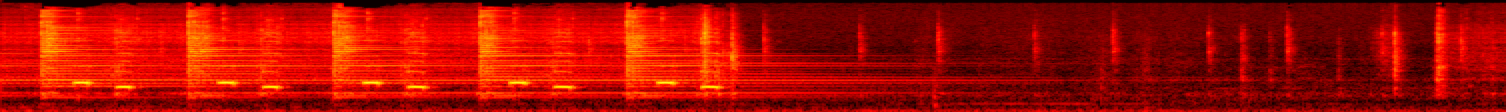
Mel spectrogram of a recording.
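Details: Modern cuckoo clock fitted with a brand-new replacement movement after hammer and gong adjustment: crisp, evenly spaced tick-tock at about eighty beats a minute, then quiet; the movement is running smoothly and in beat.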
